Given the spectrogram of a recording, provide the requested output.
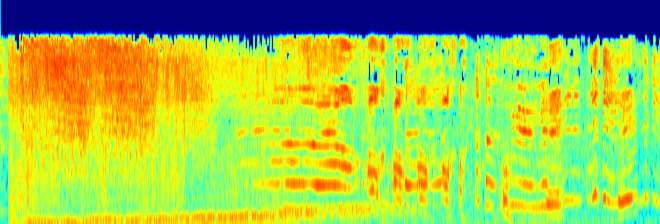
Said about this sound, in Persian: ماشین زمانشو امروز آتیش کرده، کجا میره، کجا قراره بیفته، کدوم زمان میفته.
